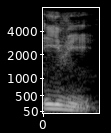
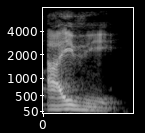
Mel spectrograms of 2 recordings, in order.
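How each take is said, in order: First: The name begins with an 'ee' sound. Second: The name begins with an 'eye' sound. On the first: The speaker calls it right. "I have to remind myself it's Evie" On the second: The speaker calls it wrong. "It's not Ivy"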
